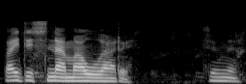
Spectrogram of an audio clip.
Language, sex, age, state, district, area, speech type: Bodo, female, 60+, Assam, Chirang, rural, spontaneous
